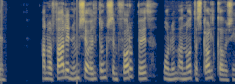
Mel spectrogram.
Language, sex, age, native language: Icelandic, female, 30-39, Icelandic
